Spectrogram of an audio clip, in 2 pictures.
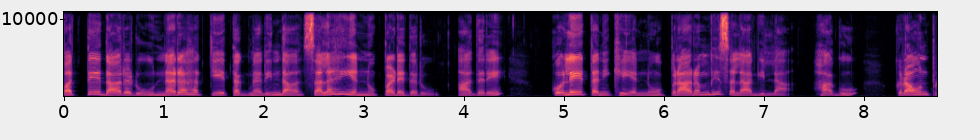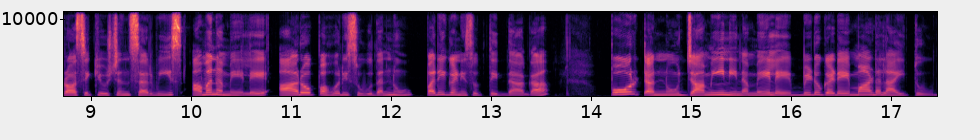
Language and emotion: Kannada, neutral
